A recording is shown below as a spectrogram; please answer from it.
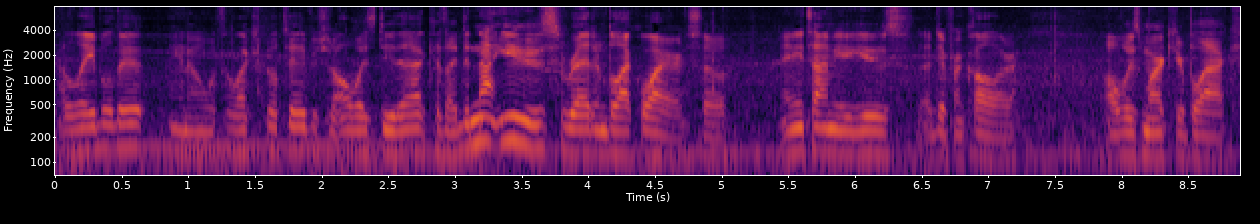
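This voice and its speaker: A man giving an informal, halting how-to demonstration, thinking aloud as he goes. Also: mid-range voice. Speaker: amateur truck owner showing a DIY install. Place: outdoors at a truck. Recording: handheld outdoor recording with clear background noise.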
